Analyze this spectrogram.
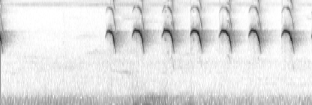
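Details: Chicks chirping, a baby chicken sound: after a second of near silence, eight piercing downward-sliding peeps come at an even pace, about three per second.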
